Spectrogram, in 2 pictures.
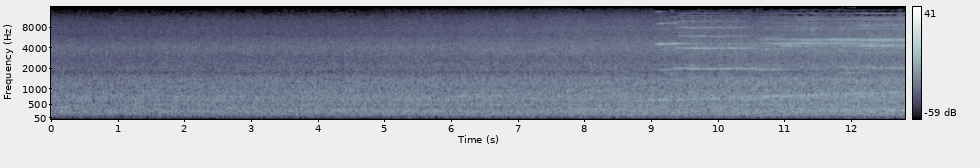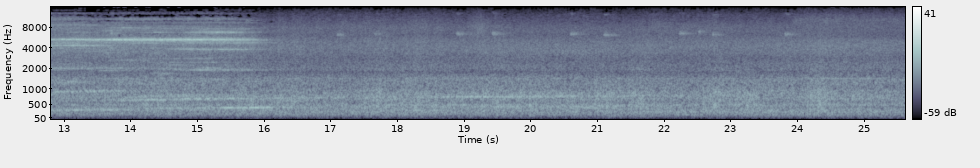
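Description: EH500 electric locomotive hauling a container train rolling slowly past on the station track: a steady rumble that grows louder as the locomotive draws level, with a high metallic squeal from the running gear for several seconds in the middle.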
